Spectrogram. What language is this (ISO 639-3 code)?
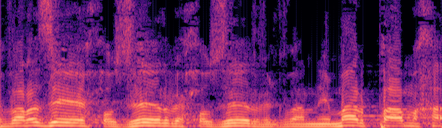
heb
